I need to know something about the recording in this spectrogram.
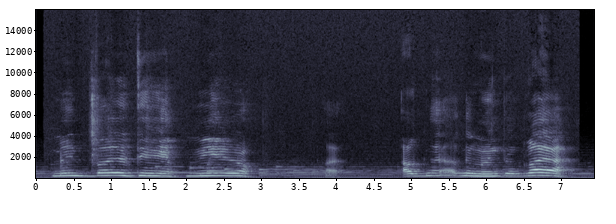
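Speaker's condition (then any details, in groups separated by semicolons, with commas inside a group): Cerebral palsy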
